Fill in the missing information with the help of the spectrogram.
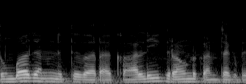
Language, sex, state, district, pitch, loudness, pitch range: Kannada, male, Karnataka, Belgaum, 120 Hz, -26 LUFS, 110-130 Hz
